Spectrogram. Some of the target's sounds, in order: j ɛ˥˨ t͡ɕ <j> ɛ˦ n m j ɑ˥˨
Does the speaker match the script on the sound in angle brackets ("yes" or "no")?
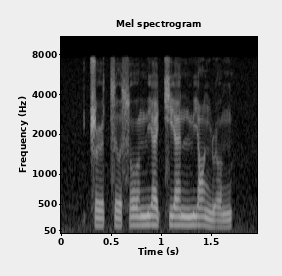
yes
